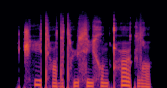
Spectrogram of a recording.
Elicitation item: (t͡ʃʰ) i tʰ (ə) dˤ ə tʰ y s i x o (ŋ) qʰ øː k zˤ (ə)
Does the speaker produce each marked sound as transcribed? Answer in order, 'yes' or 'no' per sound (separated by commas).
yes, no, yes, no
